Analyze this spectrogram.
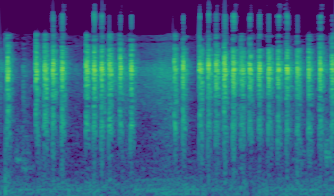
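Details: Eurasian tree sparrow during a fight, giving quick harsh chirps in tight runs, a short lull, then a steady sequence of about a dozen rapid notes, clear and close.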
